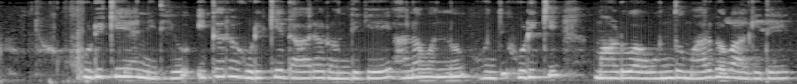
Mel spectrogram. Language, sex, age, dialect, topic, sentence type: Kannada, female, 25-30, Coastal/Dakshin, banking, statement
